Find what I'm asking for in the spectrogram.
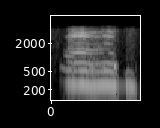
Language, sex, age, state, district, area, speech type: Tamil, female, 18-30, Tamil Nadu, Ranipet, rural, conversation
